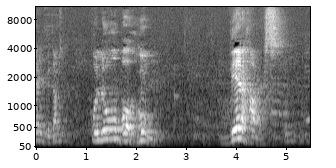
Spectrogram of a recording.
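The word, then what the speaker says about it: قلوبهم: If we combine them, then the way they are pronounced, 2 dhammas are not pronounced here. It becomes qulubuhum. Their hearts. Qulubuhum.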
